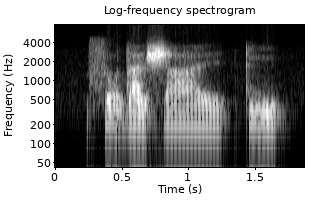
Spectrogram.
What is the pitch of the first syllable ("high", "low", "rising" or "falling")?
falling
